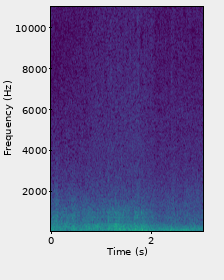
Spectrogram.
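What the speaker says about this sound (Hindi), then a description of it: "तभी बाहर जोर से बारिश और तूफान आने लगता है" Heavy rain pours in a dense, unbroken roar while low thunder rumbles continuously beneath it, steady and loud with no voices present.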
